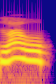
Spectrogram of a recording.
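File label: "laut", Indonesian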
